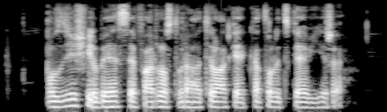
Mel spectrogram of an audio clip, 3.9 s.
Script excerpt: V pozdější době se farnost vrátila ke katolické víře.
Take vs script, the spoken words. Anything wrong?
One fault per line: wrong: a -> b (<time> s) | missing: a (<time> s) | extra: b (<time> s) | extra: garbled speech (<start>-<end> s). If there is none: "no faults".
no faults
